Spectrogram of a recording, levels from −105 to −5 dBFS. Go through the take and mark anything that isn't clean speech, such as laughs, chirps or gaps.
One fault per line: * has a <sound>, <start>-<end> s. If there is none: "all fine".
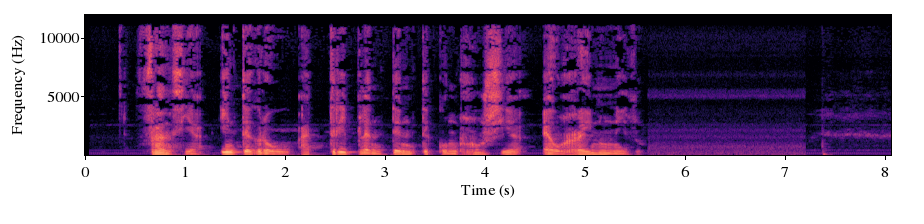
all fine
